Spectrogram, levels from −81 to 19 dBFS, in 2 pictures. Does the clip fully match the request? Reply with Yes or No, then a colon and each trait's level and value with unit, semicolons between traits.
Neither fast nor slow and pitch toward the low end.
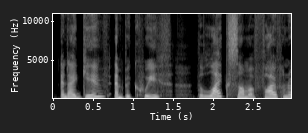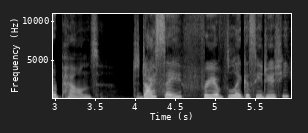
No: average, 180 wpm; very high, 250 Hz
